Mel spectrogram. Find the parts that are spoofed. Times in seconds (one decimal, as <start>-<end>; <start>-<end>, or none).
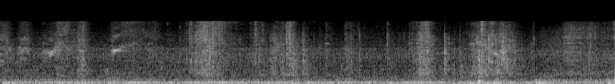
0.0-6.2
